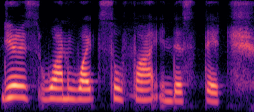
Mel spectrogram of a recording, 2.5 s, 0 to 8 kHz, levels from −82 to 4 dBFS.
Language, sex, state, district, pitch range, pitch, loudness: English, female, Arunachal Pradesh, Lower Dibang Valley, 205-255 Hz, 235 Hz, -18 LUFS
